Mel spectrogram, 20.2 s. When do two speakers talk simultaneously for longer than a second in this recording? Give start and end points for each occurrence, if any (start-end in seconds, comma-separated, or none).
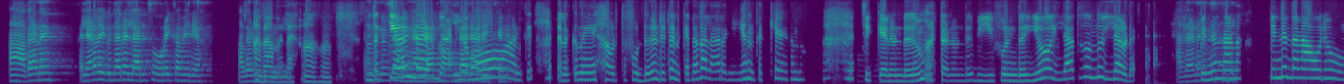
5.5-7.3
